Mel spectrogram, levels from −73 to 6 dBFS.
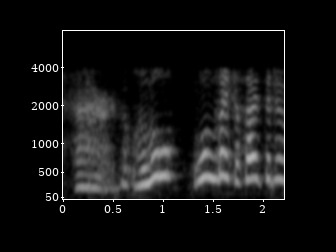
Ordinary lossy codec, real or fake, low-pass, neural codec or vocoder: AAC, 16 kbps; fake; 7.2 kHz; codec, 16 kHz, 0.5 kbps, FunCodec, trained on LibriTTS, 25 frames a second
